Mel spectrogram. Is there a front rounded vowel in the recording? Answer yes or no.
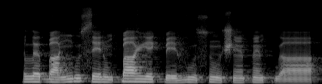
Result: no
